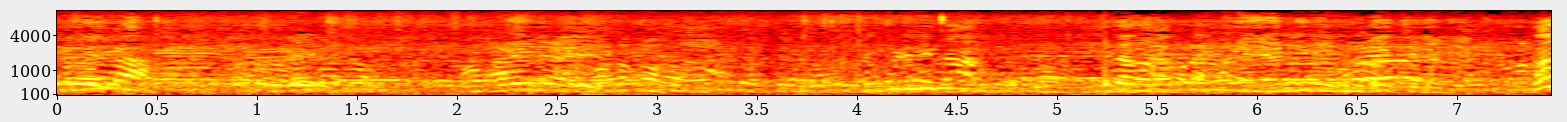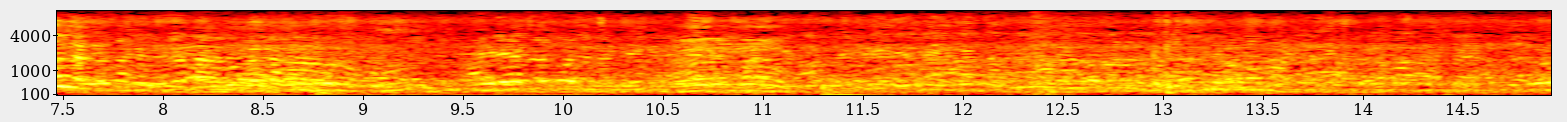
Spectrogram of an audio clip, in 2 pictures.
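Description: Many men and women chatter and call out nearby, outdoors.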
